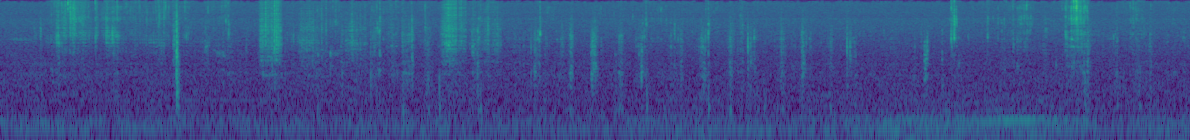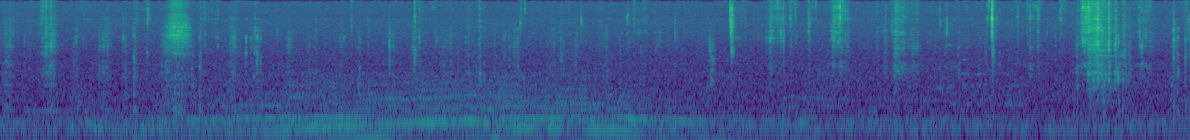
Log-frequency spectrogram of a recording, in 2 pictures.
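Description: Quiet, close-up chewing of a breaded fried chicken finger. A bite comes at the start, followed by mouth-closed chewing with small crunches and wet clicks scattered throughout.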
